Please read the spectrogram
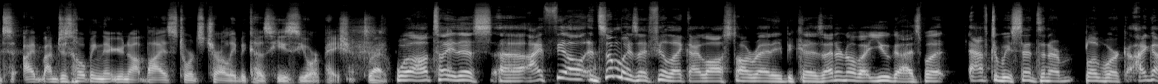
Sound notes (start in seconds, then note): none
